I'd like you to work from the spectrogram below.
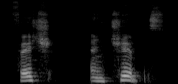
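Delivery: slow New Zealand 'fish and chips', shifted i in FISH; New Zealand accent. Shown as a demonstration. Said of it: "in New Zealand, they will say, like".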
